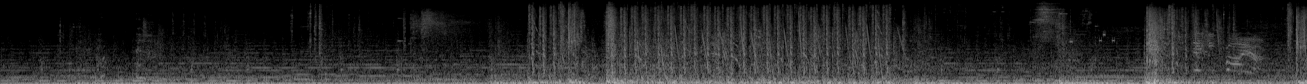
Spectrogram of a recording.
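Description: Sustained automatic gunfire and scattered impacts from a Mass Effect 3 firefight, loud and continuous with bursts of crackling shots throughout, heard under background game music and voices.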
